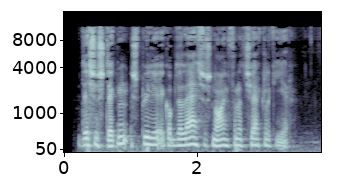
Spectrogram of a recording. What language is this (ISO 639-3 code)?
fry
